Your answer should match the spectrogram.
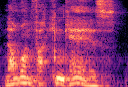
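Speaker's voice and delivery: ordinary talk, nothing marked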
